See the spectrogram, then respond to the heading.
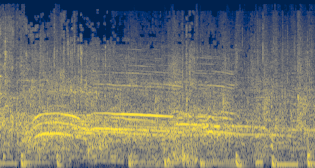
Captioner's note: shot glasses clatter; audience exclaims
